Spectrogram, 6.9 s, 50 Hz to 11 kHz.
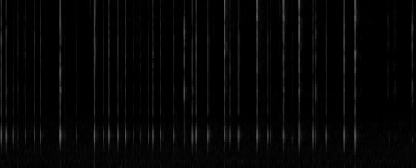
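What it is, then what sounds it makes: Glass perfume bottle. Fingertips and nails tap and scratch the glass sides and silver metal cap of a small dark blue glass perfume bottle held near the microphone. The result is a quick, uneven run of short, bright clicking ticks centered near 2.2 kHz over a faint low hum, each tap dying away almost instantly.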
